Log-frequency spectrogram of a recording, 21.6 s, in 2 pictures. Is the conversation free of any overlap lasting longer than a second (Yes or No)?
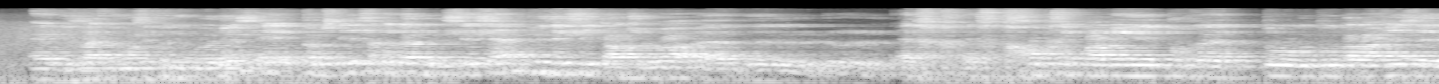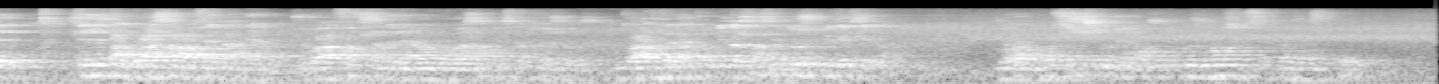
No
